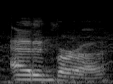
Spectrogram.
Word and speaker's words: Edinburgh: I do get to come all the way up to Edinburgh.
